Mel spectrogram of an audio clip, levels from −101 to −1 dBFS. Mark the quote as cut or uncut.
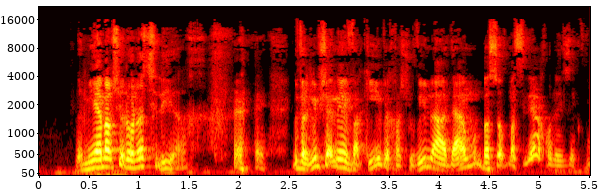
uncut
